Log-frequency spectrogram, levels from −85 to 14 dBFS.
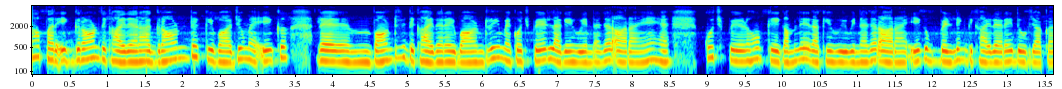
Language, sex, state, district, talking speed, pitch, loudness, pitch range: Hindi, female, Uttar Pradesh, Deoria, 200 wpm, 200 Hz, -15 LUFS, 190-215 Hz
